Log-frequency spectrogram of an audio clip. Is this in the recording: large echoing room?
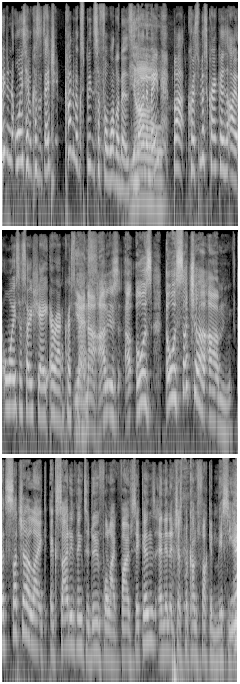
no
